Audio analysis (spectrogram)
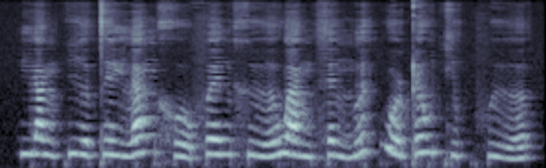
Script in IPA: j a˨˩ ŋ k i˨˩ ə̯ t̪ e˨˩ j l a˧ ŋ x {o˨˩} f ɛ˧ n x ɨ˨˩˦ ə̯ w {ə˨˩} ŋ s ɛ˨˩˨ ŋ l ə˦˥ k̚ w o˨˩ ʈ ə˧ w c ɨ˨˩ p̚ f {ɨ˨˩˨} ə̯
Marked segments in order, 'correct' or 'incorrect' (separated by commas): incorrect, incorrect, correct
